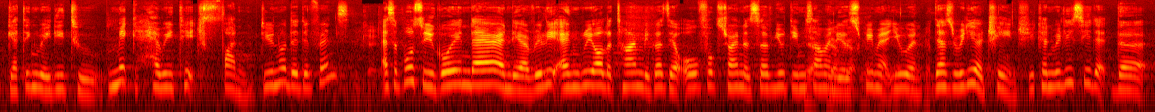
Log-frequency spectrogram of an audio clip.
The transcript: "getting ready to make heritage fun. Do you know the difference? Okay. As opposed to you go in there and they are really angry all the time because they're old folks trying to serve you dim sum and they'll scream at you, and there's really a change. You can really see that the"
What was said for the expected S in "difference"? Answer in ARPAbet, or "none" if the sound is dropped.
S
